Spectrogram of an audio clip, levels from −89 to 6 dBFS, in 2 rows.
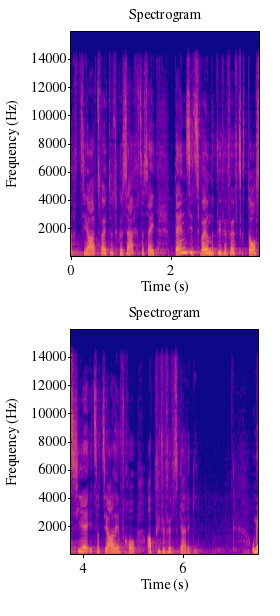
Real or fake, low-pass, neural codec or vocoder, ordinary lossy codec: real; 14.4 kHz; none; none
